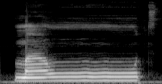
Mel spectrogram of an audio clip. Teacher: Ini mad lain. Jadi ini kita panjangkan minimal 2 harkat baru matikan huruf yang terakhir.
